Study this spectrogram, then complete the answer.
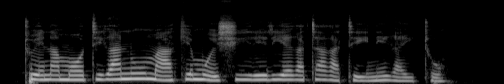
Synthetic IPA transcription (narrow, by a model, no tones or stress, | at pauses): twenamɔtiɣanumakemweʃiɾeɾiɛɣataɣatʰeineɣaitʰo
